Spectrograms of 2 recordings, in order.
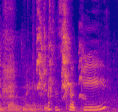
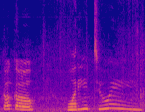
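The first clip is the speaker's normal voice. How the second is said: ordinary talk, nothing marked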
